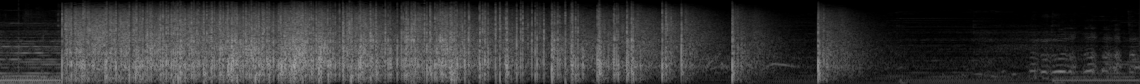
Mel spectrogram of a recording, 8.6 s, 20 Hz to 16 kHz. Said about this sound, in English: 20 packs of firecrackers, 20 at least.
